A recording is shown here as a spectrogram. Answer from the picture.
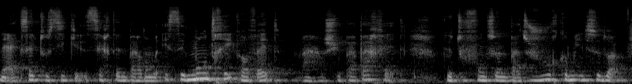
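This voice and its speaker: Audible room echo surrounds a woman's voice. Her pitch varies in an ordinary way. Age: 40s. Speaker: women's spiritual coach. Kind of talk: live stream talk. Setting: live video stream. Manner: animated.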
